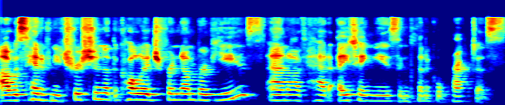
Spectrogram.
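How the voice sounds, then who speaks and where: A woman's medium-pitched voice at a very fast pace, fairly even in intonation and with hardly any pauses. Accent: Australian. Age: 60s. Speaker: naturopath and nutritionist. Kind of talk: webinar presentation. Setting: online webinar. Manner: conversational with filler words.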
